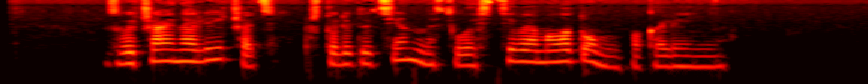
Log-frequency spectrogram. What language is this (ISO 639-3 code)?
bel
